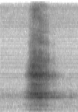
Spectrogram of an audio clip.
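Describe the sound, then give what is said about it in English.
A single deep breath, taken as part of a guided breathing exercise, swelling into a soft airy rush and then fading away. No one speaks. “Let's begin with a deep, nourishing breath. Another.”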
